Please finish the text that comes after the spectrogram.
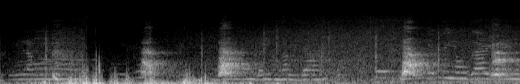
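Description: A dog barks in short intermittent bursts at a hillside home garden in Silang, Cavite, while people talk nearby throughout.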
